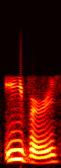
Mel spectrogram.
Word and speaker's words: Evers: And people say, it's sort of Evers, is the Dutch, it's a Dutch pronunciation.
